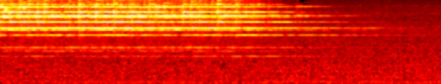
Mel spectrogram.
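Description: Altar bell struck once, ringing with several clear high tones that fade away over about three seconds. It marks the elevation of the host at the consecration.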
